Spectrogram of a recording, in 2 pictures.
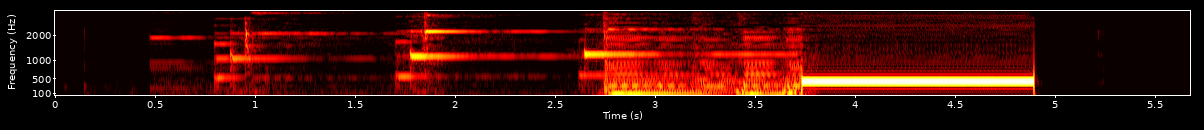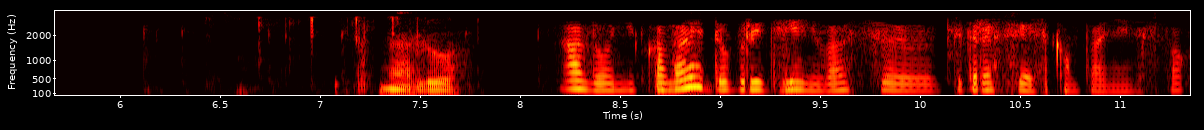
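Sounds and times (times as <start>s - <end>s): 
telephone line tones during office call transfer: 3.7s - 5.0s
speech: 7.6s - 11.3s.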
